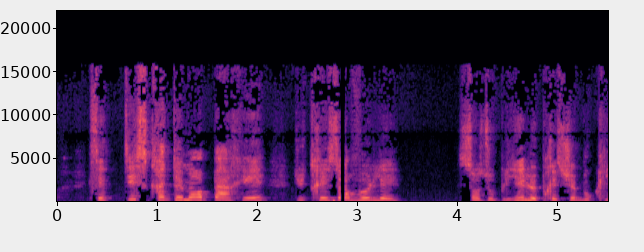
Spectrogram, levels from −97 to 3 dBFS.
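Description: At 2.83 s, packets of the wireless stream likely failed to reach the headphones in time and were discarded: a Bluetooth dropout. The output goes silent right after "s'est discrètement emparé du" and stays empty until 2.90 s. About 46 ms of material is missing, which fits two lost frames. When sound returns at "volé sans", it picks up further along, as though it had kept playing through the hole, rather than resuming where it stopped.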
